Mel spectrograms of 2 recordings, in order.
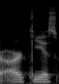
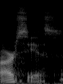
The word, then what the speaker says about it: Arceus: Yeah, it can be either Arceus or Arceus.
